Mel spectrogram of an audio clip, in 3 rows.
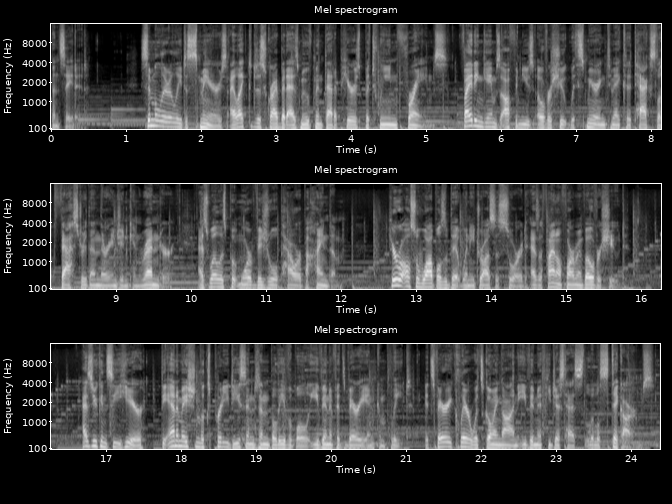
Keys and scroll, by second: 3.5 ctrl+t, 8.1 Return.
